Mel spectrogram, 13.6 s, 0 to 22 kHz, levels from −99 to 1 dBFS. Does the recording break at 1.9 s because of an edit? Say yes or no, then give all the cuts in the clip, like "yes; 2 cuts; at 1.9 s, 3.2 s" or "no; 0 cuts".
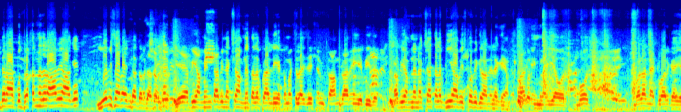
no; 3 cuts; at 3.4 s, 7.7 s, 10.3 s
